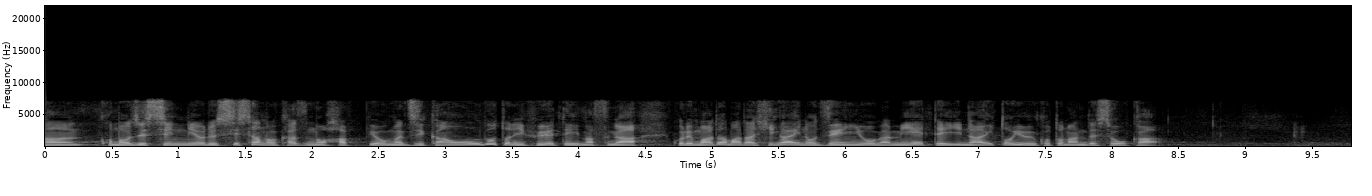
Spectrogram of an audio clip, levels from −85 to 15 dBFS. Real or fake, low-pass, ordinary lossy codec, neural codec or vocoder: fake; 7.2 kHz; none; codec, 16 kHz, 4 kbps, X-Codec, HuBERT features, trained on LibriSpeech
